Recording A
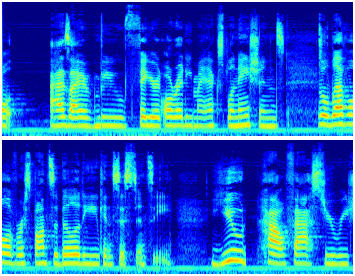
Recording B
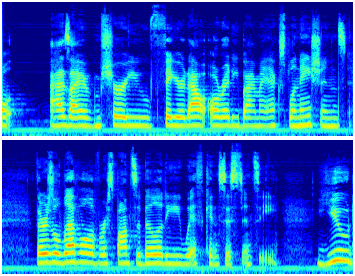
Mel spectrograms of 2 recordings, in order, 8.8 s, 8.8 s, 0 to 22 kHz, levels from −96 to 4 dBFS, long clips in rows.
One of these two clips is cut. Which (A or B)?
A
